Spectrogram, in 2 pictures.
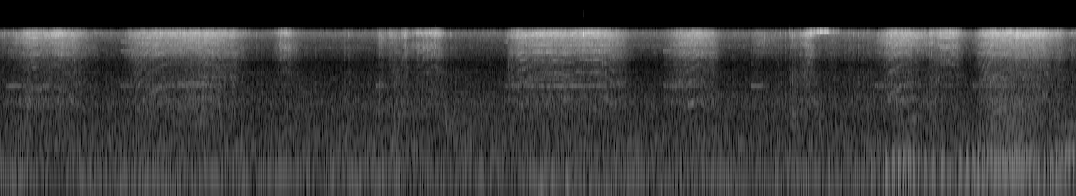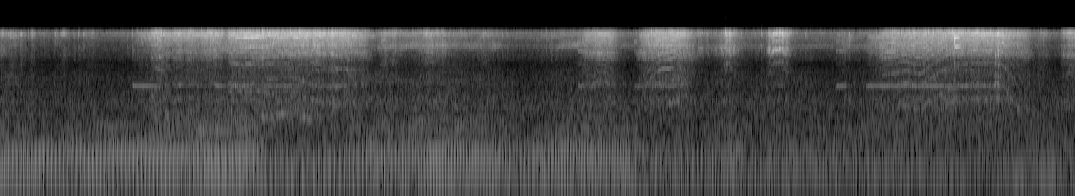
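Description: Small electric motor and gears of a radio-controlled dump truck whirring in many short stop-start bursts, with a steadier low hum for several seconds in the middle.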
